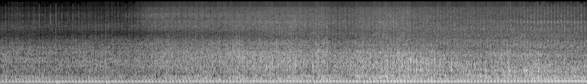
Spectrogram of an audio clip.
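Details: Troy-Bilt snow blower that would not start, after cleaning out an animal nest, refitting linkage and priming: small single-cylinder engine runs steadily at about three and a half beats a second, picking up slightly and staying smooth; healthy running.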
